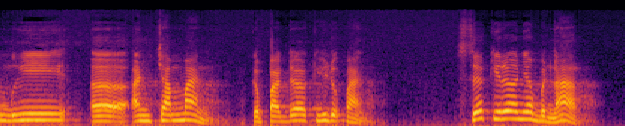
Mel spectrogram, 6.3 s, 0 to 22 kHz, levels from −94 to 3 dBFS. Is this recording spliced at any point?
no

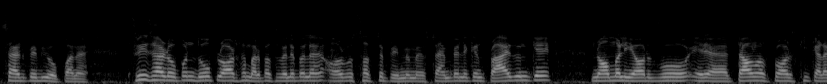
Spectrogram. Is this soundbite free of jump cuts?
yes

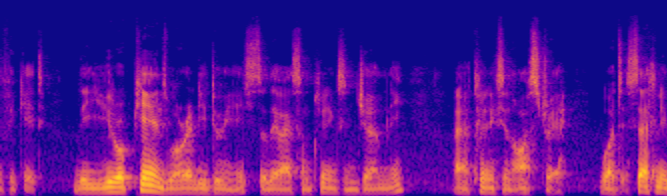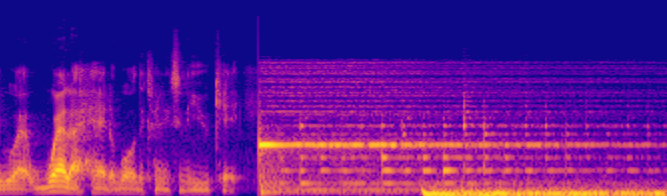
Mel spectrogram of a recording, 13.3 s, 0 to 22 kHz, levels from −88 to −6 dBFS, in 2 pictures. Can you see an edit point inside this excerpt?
yes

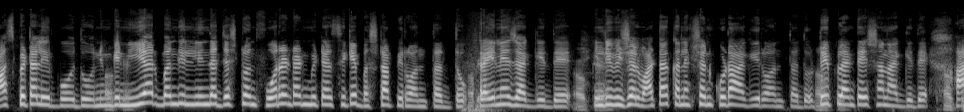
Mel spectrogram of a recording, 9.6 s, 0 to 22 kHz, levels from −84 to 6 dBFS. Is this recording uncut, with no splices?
no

